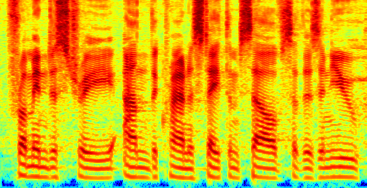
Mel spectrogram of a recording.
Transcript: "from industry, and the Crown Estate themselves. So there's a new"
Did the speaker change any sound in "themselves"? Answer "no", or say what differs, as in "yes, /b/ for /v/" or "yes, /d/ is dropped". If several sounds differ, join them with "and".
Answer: no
